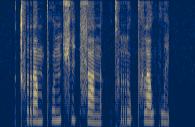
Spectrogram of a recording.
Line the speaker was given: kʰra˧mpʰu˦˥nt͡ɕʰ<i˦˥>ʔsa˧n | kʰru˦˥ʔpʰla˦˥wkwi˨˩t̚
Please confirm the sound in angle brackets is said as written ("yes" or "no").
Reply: no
